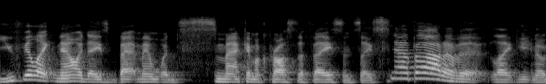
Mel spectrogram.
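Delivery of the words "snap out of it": very high, slow, deliberate, drawn-out rebuking tone. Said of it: "Cher Moonstruck style".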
